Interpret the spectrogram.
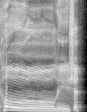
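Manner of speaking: long drawn-out amazement, retold; awestruck. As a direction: stretch it slowly in awe. Retelling his amazement at wrestlers.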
